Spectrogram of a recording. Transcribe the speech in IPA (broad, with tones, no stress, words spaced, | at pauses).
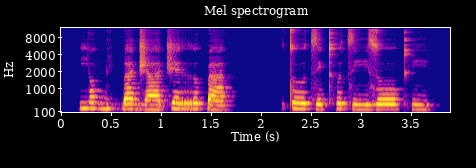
jɔ˦ɡ͡bi˨ ɡ͡ba˦d͡ʒaː˨ t͡ʃɛ˦ro˦k͡pa˨ | toː˦t͡se˨kʰʊ˦t͡siː˨ zoː˦ kʰi˨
